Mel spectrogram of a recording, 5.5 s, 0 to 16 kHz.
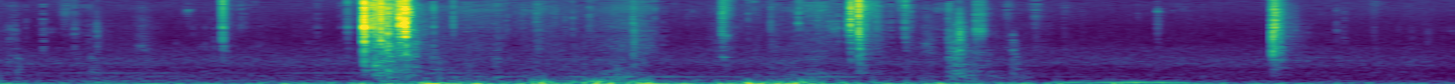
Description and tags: Tearing rotten wood 5a
This is me in the garden tearing away rotten wood from my fence before fitting in new wood pieces.
Recorded with a Zoom H1.
Some nice stereo sounds on this one.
